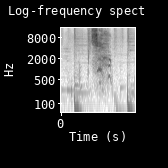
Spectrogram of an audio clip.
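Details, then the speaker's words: A person sneezes once during a "last to sneeze wins" challenge, sneezing on their partner: a quick indrawn breath, then a sharp hissing sneeze burst, with faint music in the background. "What you just did? Sneeze? You sneezed on me?"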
